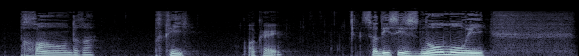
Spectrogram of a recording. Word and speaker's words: pris: And then prendre, so e-n-d-r-e, will give is, pris, okay. Same thing here, you don't pronounce the final s, okay.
